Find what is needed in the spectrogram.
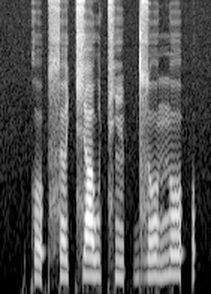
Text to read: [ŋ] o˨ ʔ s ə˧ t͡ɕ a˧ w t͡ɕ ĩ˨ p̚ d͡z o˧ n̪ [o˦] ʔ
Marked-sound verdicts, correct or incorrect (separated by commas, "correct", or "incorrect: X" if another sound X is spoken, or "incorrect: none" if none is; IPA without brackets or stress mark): incorrect: k, correct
